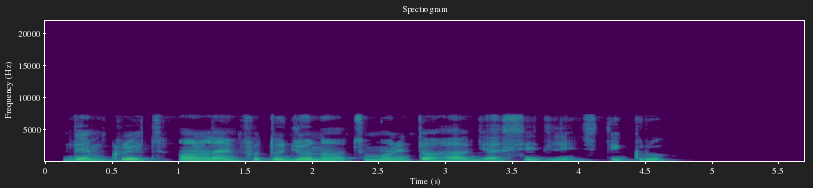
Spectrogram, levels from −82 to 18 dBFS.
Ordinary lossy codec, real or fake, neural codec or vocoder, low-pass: none; real; none; 7.2 kHz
